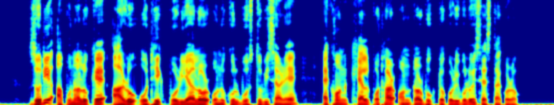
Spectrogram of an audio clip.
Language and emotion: Assamese, neutral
